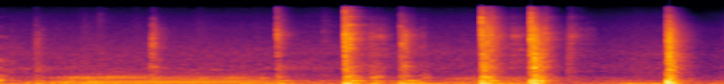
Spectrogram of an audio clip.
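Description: Sharp wooden knocks, about six of them spread over three and a half seconds, as the slatted hardwood base of a baby bed is pushed down and settles onto its frame brackets. A low hum runs under the first two seconds.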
